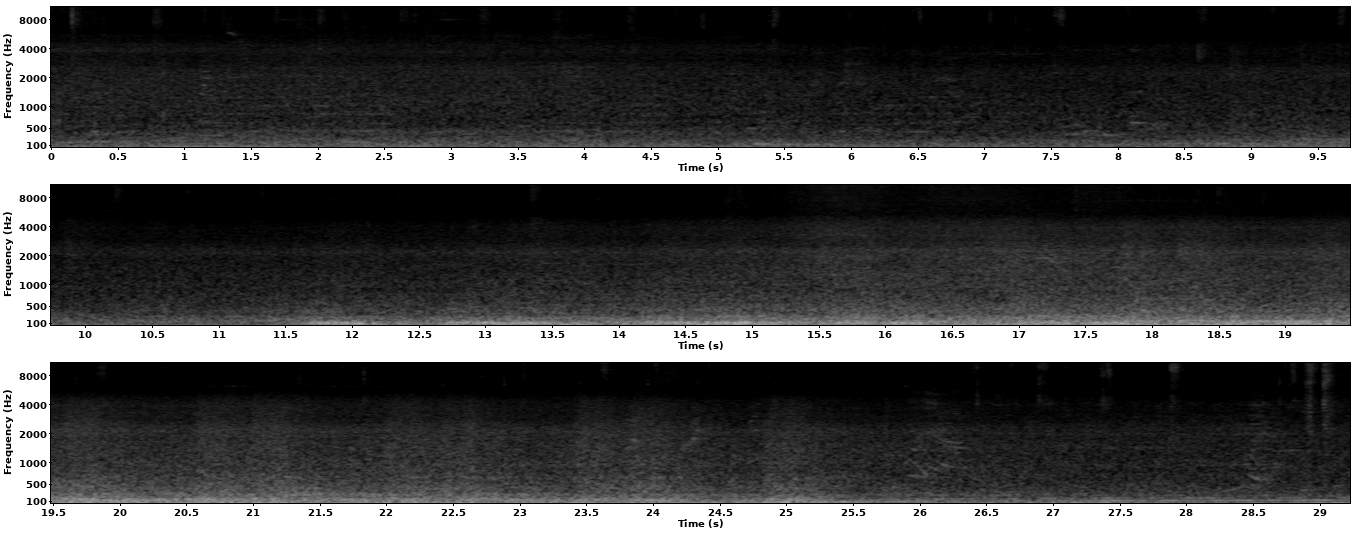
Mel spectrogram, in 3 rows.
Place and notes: Xinbeitou Branch Line, Taipei - Walking beneath the track
Walking beneath the track, from MRT station, Traffic Sound, Motorcycle Sound, Trains traveling through, Clammy cloudy, Binaural recordings, Zoom H4n+ Soundman OKM II
Taipei City, Taiwan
